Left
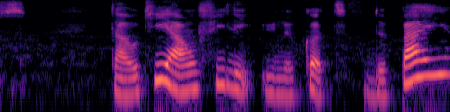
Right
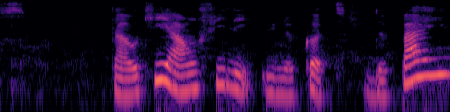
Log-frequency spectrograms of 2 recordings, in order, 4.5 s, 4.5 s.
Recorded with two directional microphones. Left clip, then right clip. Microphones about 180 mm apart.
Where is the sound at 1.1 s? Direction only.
25° left (ahead or behind).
